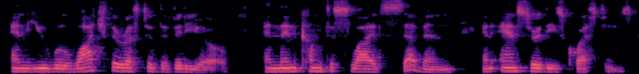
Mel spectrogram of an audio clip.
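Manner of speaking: normal talking voice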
